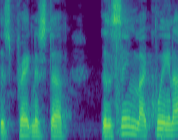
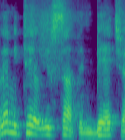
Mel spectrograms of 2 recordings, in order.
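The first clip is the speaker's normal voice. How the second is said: put-on crude cursing voice, higher; 3 semitones higher than usual. Retelling a video where she was cursing: imitating Queen Op talking ratchet. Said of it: "she was talking real ratchet".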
